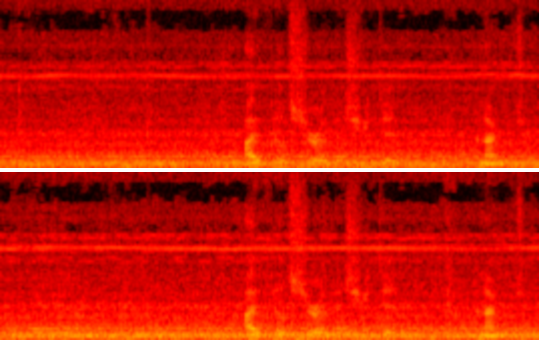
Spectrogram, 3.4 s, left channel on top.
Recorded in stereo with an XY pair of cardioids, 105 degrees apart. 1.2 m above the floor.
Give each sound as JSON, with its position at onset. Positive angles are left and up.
{"t": 1.5, "sound": "a woman speaking", "azimuth_deg": -5, "distance_m": 1.0}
